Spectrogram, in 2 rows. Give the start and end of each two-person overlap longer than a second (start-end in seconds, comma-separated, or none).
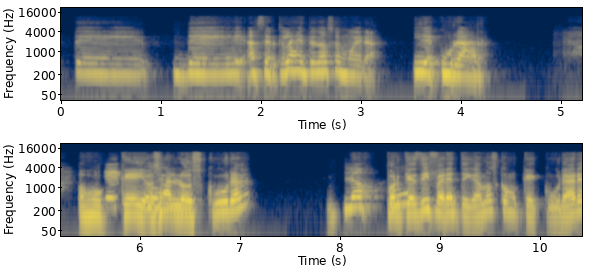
none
